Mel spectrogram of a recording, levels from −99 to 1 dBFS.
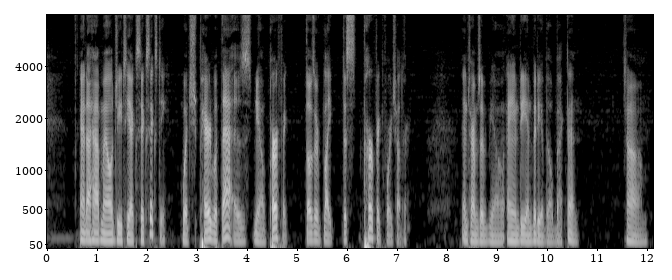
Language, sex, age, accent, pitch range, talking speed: English, male, 20-39, American, 90-115 Hz, 175 wpm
